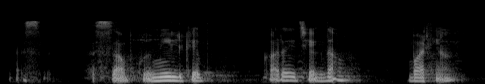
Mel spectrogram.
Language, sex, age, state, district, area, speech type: Maithili, female, 60+, Bihar, Madhepura, urban, spontaneous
